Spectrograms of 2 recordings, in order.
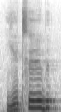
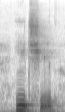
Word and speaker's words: YouTube: and you will hear YouTube, which is actually a typical British pronunciation. Because in British accents, we tend to palatalize T and we pronounce the word like tube, YouTube, tuna, student.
